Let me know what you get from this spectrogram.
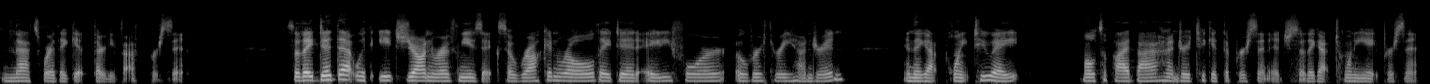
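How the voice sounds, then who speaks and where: Brief: hoarse, gravelly-voiced woman math teacher, lower pitch, patient step-by-step explaining, dry close sound. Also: no echo. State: slightly hoarse from allergies. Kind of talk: recorded math lesson.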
